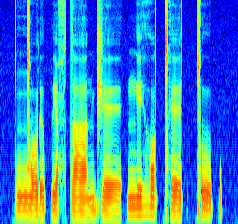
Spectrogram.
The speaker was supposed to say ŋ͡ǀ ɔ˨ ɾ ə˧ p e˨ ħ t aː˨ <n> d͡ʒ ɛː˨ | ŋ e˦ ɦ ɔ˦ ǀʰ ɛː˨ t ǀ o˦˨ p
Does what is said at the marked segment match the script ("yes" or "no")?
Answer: yes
